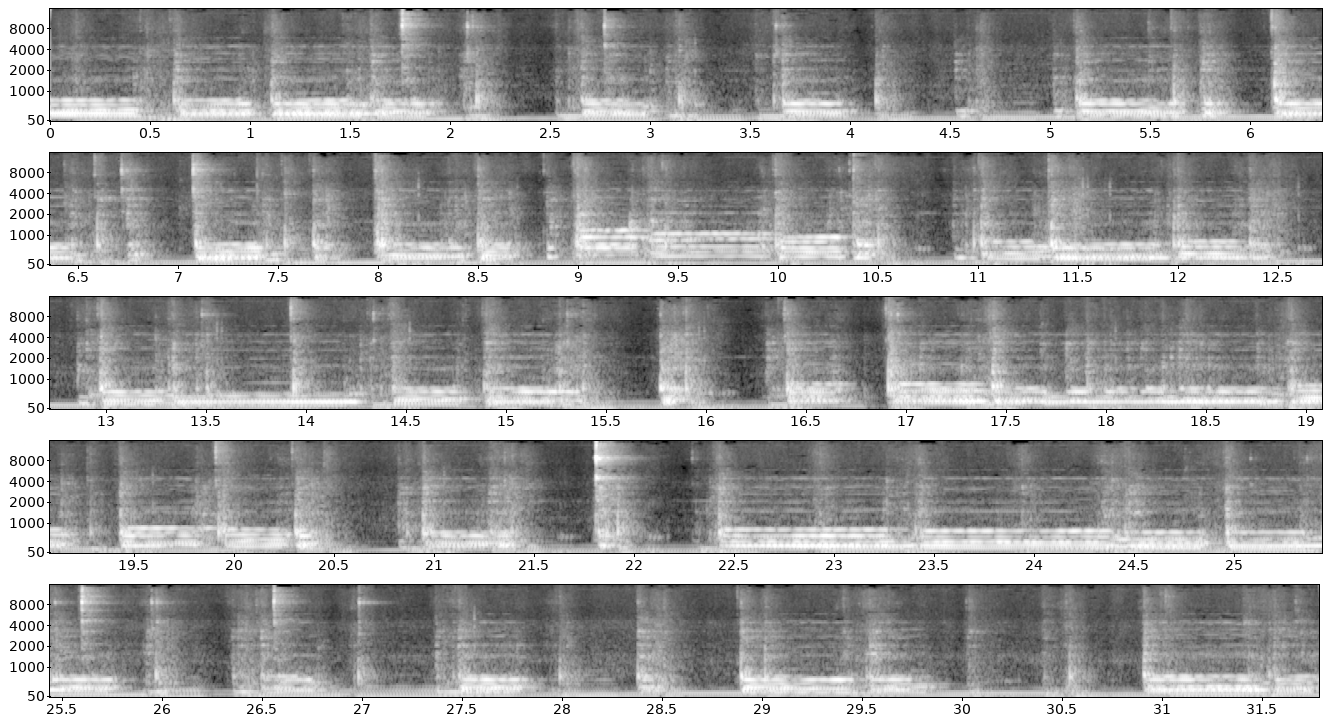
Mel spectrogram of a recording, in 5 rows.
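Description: Hammond B3 organ playing an F blues, with a bass line in the left hand and chord comping in the right, both on the lower manual. The drawbars are set at 808000000 (the first two out), giving a clean tone without upper harmonics. The chords come in short, clicky stabs over the steady bass.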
